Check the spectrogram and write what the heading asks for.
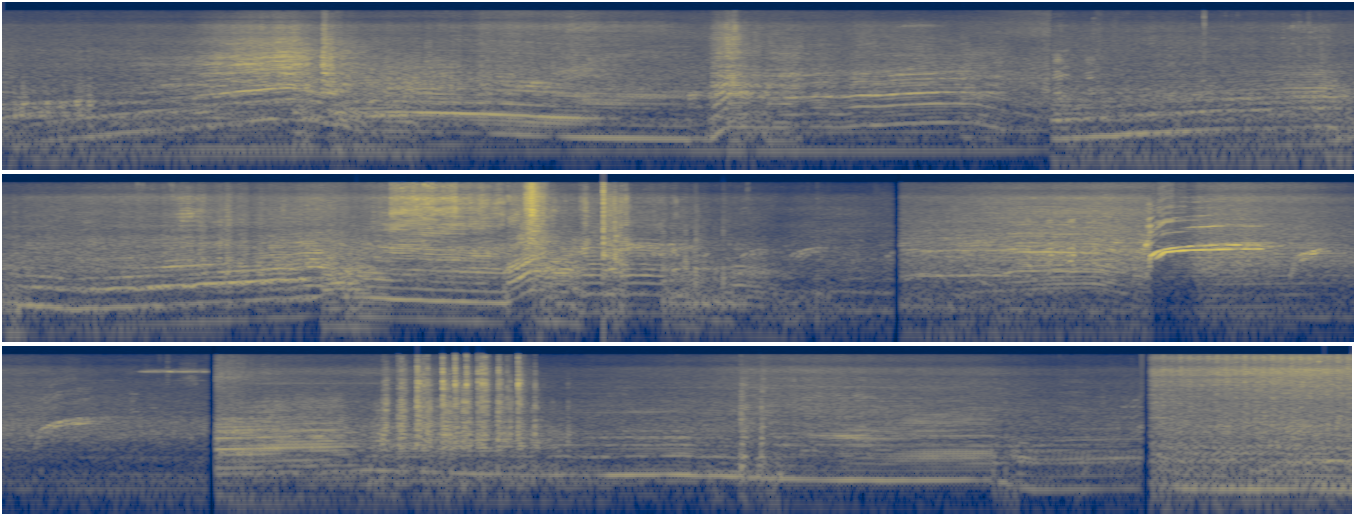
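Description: Performance car engines revving hard as the cars accelerate past one after another, the pitch climbing and dropping with each gear change, with abrupt breaks between passes.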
